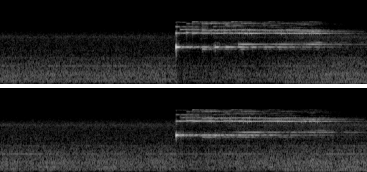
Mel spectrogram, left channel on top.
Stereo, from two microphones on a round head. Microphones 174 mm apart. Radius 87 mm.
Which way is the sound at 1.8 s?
80° left.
